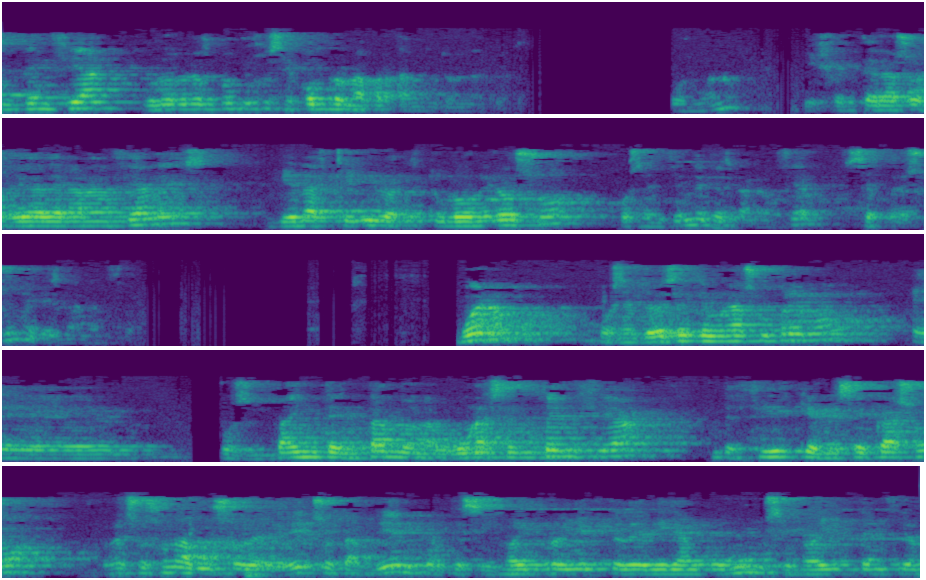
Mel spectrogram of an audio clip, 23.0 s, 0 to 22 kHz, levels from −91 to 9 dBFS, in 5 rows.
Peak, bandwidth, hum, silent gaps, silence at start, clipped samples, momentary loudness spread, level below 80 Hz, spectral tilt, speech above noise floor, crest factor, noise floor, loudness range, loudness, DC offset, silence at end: -2 dBFS; 8.2 kHz; none; 2.70-3.34 s, 10.01-10.10 s, 10.36-10.74 s, 10.83-10.87 s, 11.36-11.48 s, 14.80-14.91 s; 0 s; under 0.1%; 18 LU; -66 dBFS; -3.5 dB/octave; over 71 dB; 18 dB; under -90 dBFS; 8 LU; -18 LUFS; under 0.1%; 0 s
